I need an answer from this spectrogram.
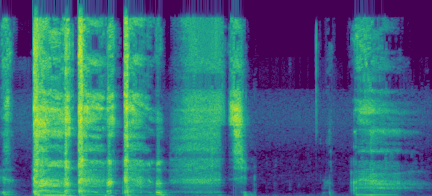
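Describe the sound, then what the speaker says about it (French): A person with a tight, congested chest coughs in a rapid, harsh burst of several coughs, pauses, then coughs once more, close and loud. "De tousser comme ça, et c'est comme ça tout le temps, toute la nuit"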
